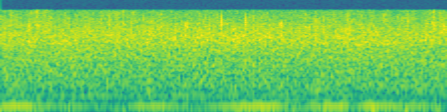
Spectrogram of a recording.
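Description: Steady rain hiss in a racing sim on the Japanese Grand Prix circuit, broad and even with a low engine-like hum beneath, no voices.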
